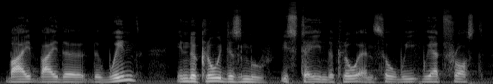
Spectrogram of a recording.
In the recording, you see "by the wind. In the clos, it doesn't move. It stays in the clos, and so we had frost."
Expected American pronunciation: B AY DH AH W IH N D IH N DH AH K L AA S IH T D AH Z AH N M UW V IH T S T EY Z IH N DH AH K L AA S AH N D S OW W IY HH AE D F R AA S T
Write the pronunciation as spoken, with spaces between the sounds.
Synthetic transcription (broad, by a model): B AY DH AH W IH N D IH N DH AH K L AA IH T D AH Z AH N M UW V IH T S T EY IH N DH AH K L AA AH N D S OW W IY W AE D F R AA S T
